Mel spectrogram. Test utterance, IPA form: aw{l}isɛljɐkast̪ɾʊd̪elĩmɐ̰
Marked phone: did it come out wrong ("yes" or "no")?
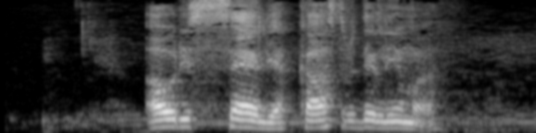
yes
